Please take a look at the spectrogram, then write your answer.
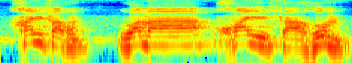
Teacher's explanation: اس ہا کا تعلق سینے سے ہے تو اس کو موٹا پڑھیں گے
